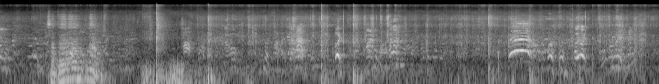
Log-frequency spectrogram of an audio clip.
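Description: Several men shout to each other outdoors.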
